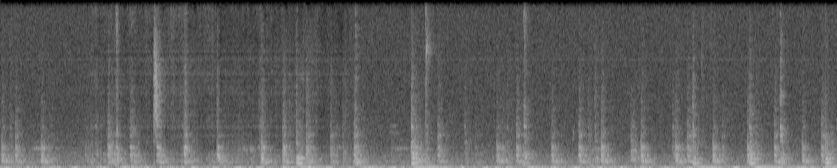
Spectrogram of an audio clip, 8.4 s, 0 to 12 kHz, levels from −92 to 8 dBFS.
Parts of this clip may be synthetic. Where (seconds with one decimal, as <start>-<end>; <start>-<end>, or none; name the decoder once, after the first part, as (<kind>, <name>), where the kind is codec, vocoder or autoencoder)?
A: 0.9-3.5 (codec, HILCodec)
